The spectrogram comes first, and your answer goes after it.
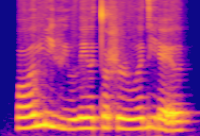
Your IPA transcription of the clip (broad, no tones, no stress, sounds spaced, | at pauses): ɔ ə̯ m i vʲ u ð e ə̯ t ɔ ʂ ɹ u ə̯ d i ɾ ɛ ə̯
